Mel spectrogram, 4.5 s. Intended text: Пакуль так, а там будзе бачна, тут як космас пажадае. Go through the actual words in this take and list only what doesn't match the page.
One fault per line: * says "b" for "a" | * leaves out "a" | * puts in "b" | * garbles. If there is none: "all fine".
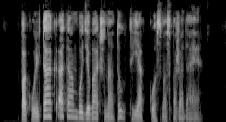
all fine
